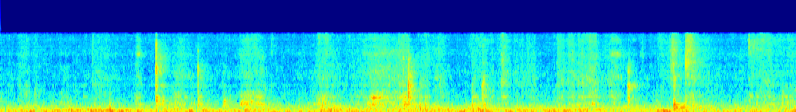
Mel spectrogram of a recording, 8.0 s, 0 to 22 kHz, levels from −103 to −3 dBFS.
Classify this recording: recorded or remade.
remade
